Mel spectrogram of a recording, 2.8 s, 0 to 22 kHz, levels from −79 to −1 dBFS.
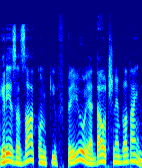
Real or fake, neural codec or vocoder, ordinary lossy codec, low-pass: fake; codec, 32 kHz, 1.9 kbps, SNAC; Opus, 32 kbps; 14.4 kHz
